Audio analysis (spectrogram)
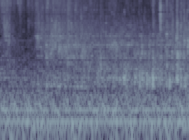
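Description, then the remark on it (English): Curds and whey are poured steadily back into butter muslin to drain, a continuous splashing trickle with faint wet drips and no talking. “So now you're pouring it back into the muslin, the butter muslin.”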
